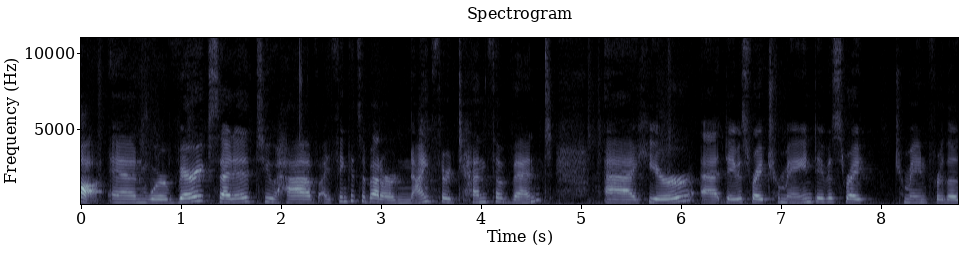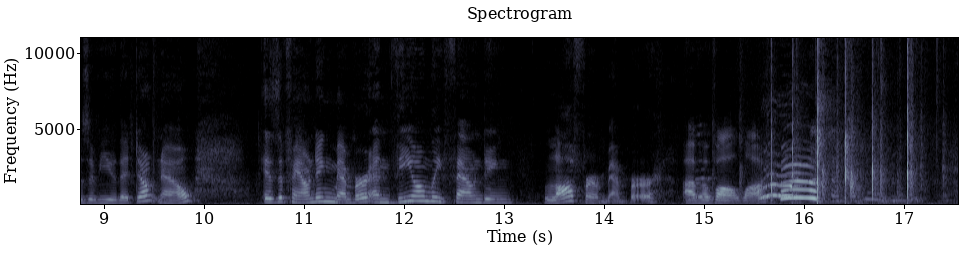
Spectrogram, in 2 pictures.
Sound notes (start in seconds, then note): 15.4 applause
